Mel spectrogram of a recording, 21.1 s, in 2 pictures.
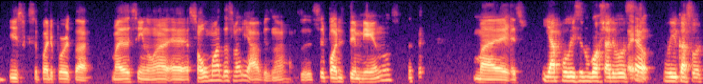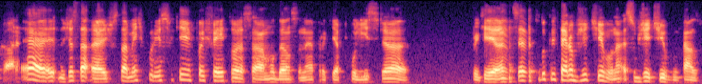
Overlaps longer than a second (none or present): none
